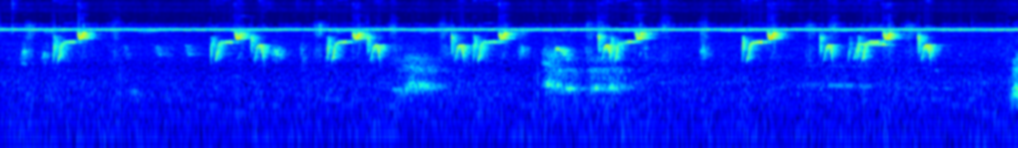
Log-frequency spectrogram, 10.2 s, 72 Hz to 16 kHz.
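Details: Scarlet-backed flowerpeckers singing competitively on the morning of 10 May: a brisk series of high, clipped chirps roughly every half second, with brief lower murmurs midway and a steady high whine throughout.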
